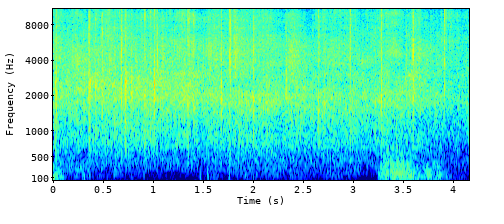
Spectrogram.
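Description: An audience at an Impact Week breakfast event applauds with soft, even clapping that stays fairly quiet and distant, swelling slightly toward the end.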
